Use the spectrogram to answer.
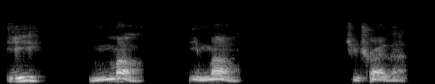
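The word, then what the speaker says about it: עמו: Third line, 2-syllable word, pronounced E. Mo. Notice here, this is one of 2 silent letters in Hebrew.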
